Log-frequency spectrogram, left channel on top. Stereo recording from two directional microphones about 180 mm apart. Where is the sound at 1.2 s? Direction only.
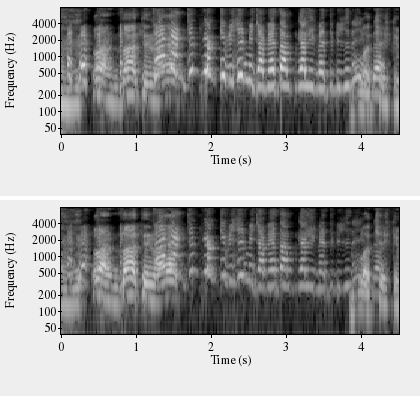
55° left (ahead or behind).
